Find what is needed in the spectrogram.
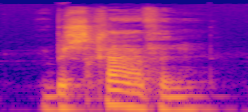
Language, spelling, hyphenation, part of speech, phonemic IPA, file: Dutch, beschaven, be‧scha‧ven, verb, /bəˈsxaːvə(n)/, Nl-beschaven.ogg
- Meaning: 1. to civilize 2. to smoothen by scraping (with a plane) 3. to rob, to bereave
